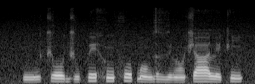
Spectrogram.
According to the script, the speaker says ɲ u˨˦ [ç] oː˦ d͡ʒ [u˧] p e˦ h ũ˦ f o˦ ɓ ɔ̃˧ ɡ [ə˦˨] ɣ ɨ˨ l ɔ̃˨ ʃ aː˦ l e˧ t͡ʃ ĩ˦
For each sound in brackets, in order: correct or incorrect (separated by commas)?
incorrect, correct, correct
